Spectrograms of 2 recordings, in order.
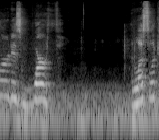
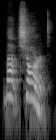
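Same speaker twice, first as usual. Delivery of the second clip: usual speaking voice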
